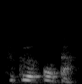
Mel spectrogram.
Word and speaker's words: Fukuoka: it is a place Fukuoka is the way to pronounce it slower but Kolka is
